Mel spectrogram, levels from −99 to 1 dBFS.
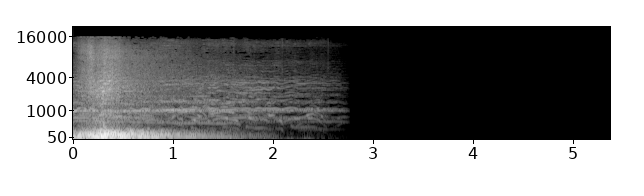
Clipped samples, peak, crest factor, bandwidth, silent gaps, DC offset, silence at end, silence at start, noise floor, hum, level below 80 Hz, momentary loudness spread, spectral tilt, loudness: under 0.1%; 0 dBFS; 22 dB; 16 kHz; none; under 0.1%; 3.75 s; 0 s; -51 dBFS; none; -24 dBFS; 26 LU; -5 dB/octave; -16 LUFS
